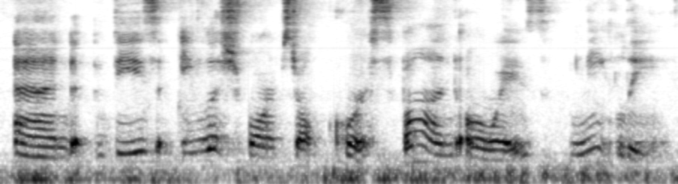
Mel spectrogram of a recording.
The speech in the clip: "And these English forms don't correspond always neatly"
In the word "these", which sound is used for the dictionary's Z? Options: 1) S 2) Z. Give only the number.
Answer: 2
